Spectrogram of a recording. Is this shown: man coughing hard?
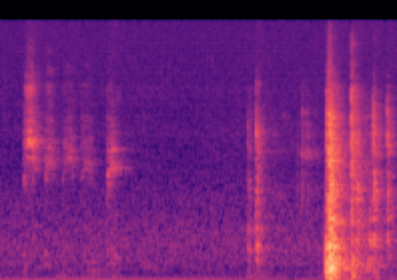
no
